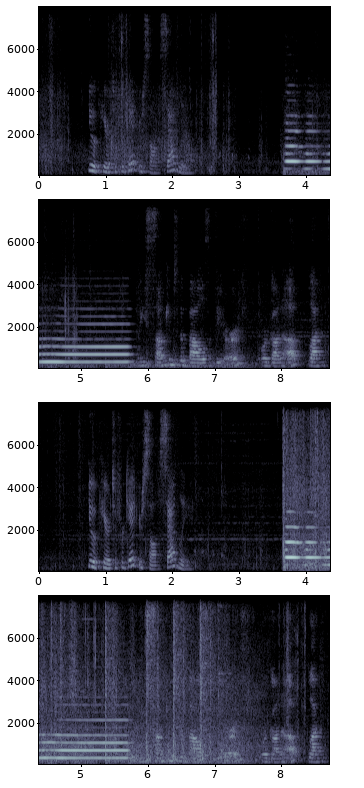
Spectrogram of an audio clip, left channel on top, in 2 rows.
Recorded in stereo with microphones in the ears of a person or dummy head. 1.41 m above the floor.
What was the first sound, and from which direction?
A woman speaking, 20° right (ahead or behind).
